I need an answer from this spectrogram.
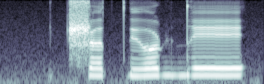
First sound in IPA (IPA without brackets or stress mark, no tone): ʈ͡ʂ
